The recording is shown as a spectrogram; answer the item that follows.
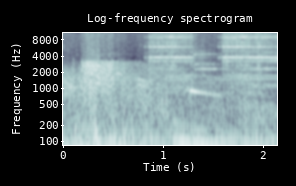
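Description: A telephone rings at a house for a prank call on Halloween night, a bright, steady electronic trill over a loud, noisy background.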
